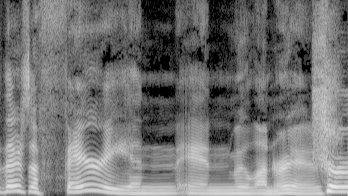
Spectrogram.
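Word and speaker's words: Moulin Rouge: Mulan Rouge.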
